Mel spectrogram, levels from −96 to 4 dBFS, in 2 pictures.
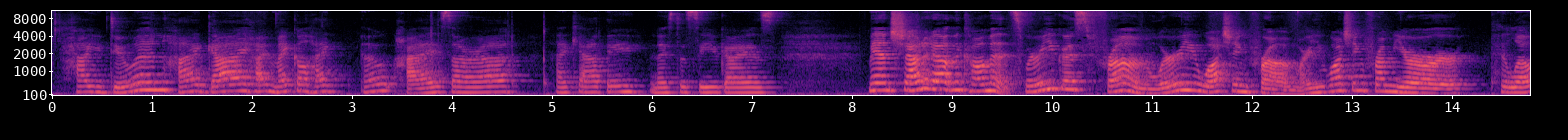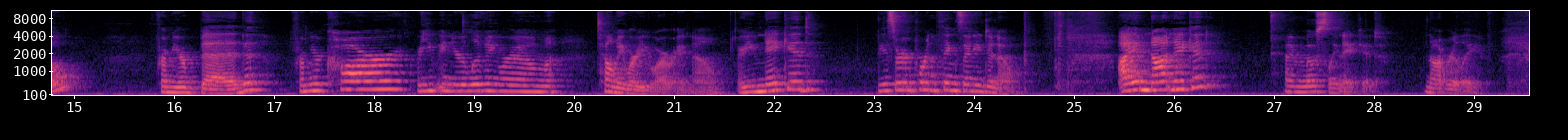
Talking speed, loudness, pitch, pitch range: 160 wpm, -34 LUFS, 230 Hz, 200-270 Hz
